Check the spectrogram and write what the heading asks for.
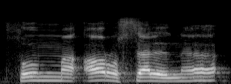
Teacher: را ساکن ہے، ما قبل فتح ہے، زبر ہے، اس لیے ہم اس را کو پر کر کے پڑھیں گے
